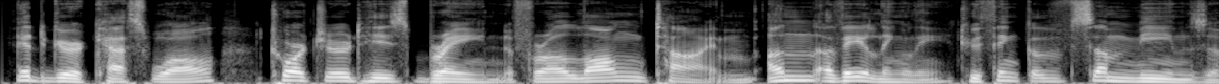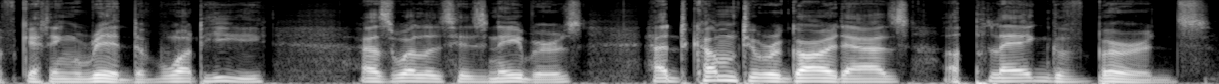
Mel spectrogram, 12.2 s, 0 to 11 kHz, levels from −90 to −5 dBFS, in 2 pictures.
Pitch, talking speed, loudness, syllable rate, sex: 120 Hz, 170 wpm, -18 LUFS, 4.4 syllables/s, male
